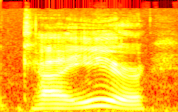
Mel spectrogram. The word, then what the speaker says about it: CAIR: What's the difference between RAIR, which and C.A.I.R, CAIR, which is the pronunciation, but it's also one of those oxymorons, because it's pronounced CAIR.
